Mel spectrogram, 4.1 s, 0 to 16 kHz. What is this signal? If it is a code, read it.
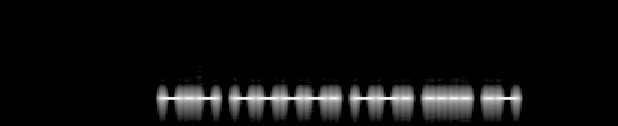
Morse code, heard as a keyed tone, about 32 wpm, 700 Hz. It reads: K9GHA
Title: USA Call Signs - 5 Characters - 3x Character Spacing - 30wpm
